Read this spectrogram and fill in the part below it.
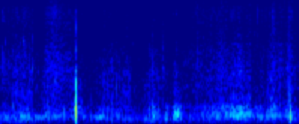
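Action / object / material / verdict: tap / plastic gaming headset shell / plastic / none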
